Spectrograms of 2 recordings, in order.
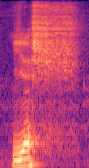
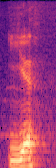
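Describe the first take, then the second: First: The consonant is an sh sound. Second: The consonant is a th sound. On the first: "tertukar dengan huruf shin yang berharokat sukun" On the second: "tertukar dengan huruf tha"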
